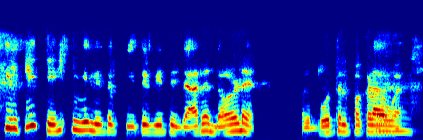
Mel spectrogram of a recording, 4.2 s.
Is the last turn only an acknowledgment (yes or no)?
yes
